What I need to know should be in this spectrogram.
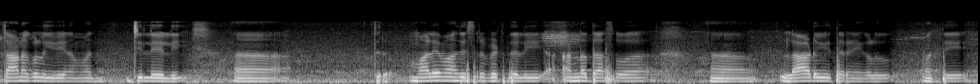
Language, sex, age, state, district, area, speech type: Kannada, male, 18-30, Karnataka, Chamarajanagar, urban, spontaneous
